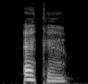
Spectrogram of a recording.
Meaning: plough (UK), plow (US)
- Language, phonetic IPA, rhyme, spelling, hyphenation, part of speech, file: Hungarian, [ˈɛkɛ], -kɛ, eke, eke, noun, Hu-eke.ogg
